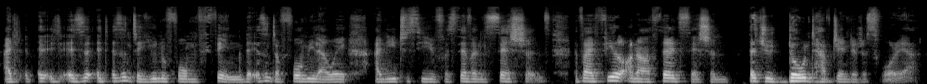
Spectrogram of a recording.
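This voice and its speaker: Woman, deep voice, young adult, interview guest, candid, expressive, stop-start phrasing. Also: fairly quick, hardly any pauses. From South Africa. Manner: candid, expressive, with many restarts. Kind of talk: casual interview conversation.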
